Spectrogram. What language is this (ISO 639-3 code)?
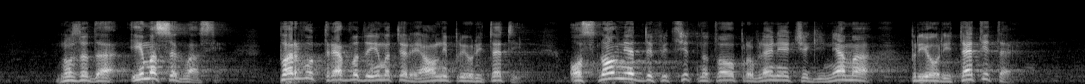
bul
